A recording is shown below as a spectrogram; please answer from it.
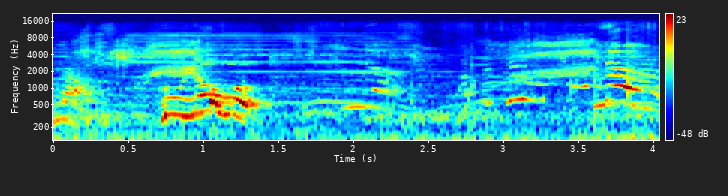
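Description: Indistinct voices of children and adults calling out, with a loud cry about a second in and a rising call near the end.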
